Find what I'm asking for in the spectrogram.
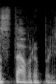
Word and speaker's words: Ставрополь: Кстати, правильно говорить именно Ставрополь.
